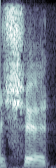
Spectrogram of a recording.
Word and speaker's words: should: Primero practiquemos oraciones con should. – Should se pronuncia con una sh suave y larga, como si se estuviera haciendo callar a alguien.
